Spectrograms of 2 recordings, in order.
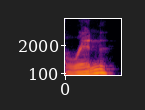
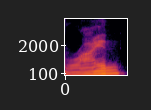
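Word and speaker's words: Ryne: It is pronounced like Rin, I believe.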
